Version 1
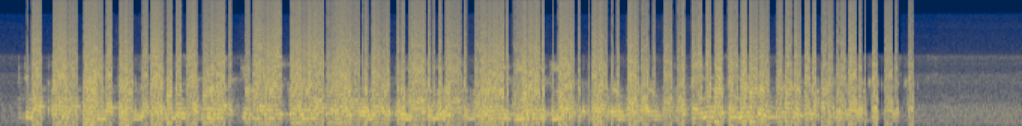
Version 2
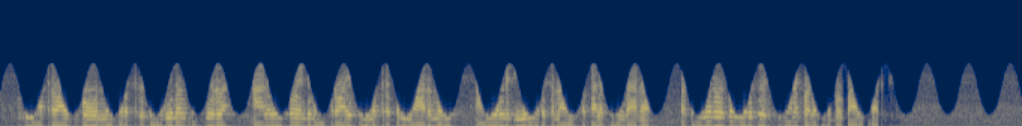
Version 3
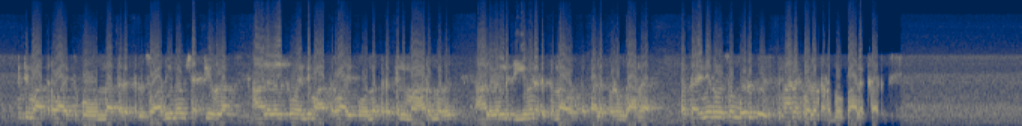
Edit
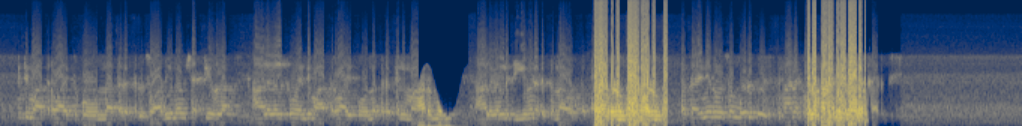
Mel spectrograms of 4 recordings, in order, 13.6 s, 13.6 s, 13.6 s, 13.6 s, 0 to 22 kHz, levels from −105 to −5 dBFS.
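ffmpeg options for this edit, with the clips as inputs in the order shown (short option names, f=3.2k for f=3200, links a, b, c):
-filter_complex "[0:a]asplit=2[a][b];[2:a]asplit=4[c][d][e][f];[c]atrim=end=5.572[g];[1:a]atrim=start=5.568:end=6.242[h];[d]atrim=start=6.238:end=7.922[i];[a]atrim=start=7.918:end=8.892[j];[e]atrim=start=8.888:end=10.762[k];[b]atrim=start=10.758:end=11.582[l];[f]atrim=start=11.578[m];[g][h]acrossfade=d=0.004:c1=hsin:c2=hsin[n];[n][i]acrossfade=d=0.004:c1=hsin:c2=hsin[o];[o][j]acrossfade=d=0.004:c1=hsin:c2=hsin[p];[p][k]acrossfade=d=0.004:c1=hsin:c2=hsin[q];[q][l]acrossfade=d=0.004:c1=hsin:c2=hsin[r];[r][m]acrossfade=d=0.004:c1=hsin:c2=hsin"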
